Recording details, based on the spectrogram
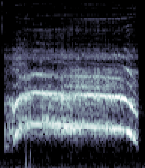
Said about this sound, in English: One is uh, my my screaming goat. I don't know if you can see it there. My screaming goat, and listen to him here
